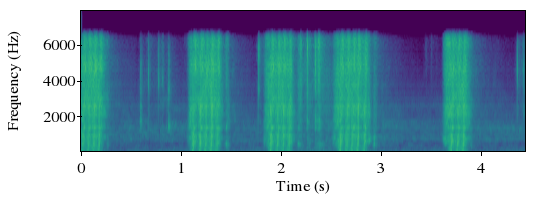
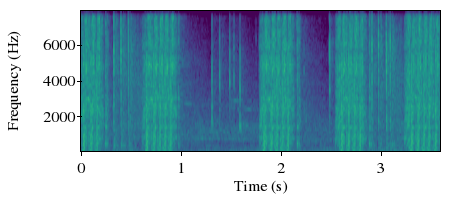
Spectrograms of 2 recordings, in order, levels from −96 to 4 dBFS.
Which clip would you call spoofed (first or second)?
first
